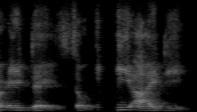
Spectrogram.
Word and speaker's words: Eid: So E-I-D, right? If you want the English word, I might pronounce it with a guttural I sound or E sound at the beginning, Eid.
